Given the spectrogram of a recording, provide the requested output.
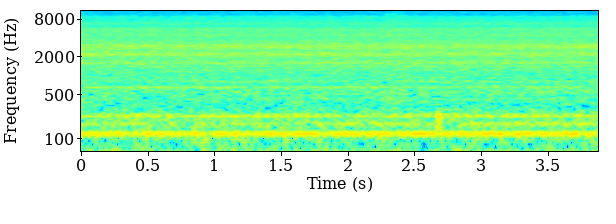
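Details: Failing Western Digital 160 desktop hard drive, SMART or bad-sector failure, running with cover off: steady hiss, low hum and faint irregular tick; not a healthy spin-up, possibly head parked on the disc damaged on cover removal.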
